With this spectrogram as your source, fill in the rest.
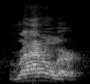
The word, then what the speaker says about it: rattler: Yeah, you gotta get the T in it. Rattler.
